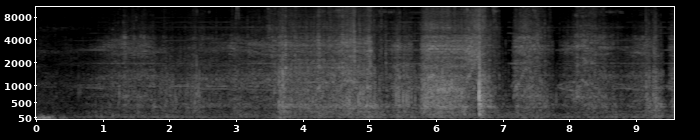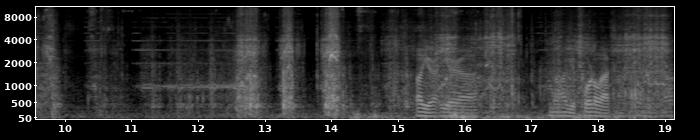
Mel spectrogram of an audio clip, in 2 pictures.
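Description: A small electric motor whirs and strains as a toy truck crawls over rocks.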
